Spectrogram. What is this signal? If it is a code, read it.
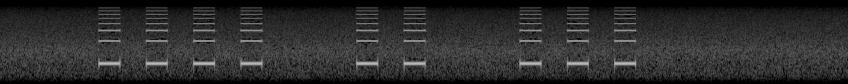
Beep code, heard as beeps from a small speaker, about 980 Hz. 4-2-3. In Phoenix BIOS tables: gate A20 failure.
